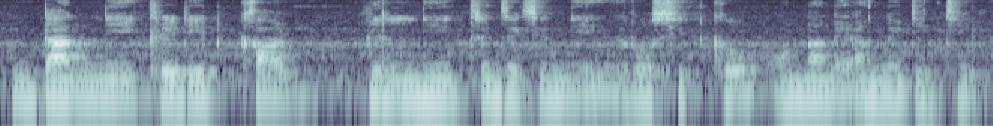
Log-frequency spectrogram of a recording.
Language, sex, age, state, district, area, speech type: Bodo, male, 45-60, Assam, Kokrajhar, rural, read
